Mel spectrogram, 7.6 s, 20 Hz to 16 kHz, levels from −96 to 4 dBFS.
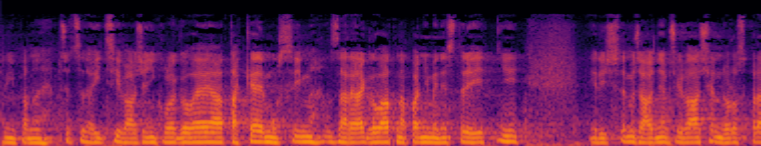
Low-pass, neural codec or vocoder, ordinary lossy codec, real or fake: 14.4 kHz; vocoder, 48 kHz, 128 mel bands, Vocos; MP3, 48 kbps; fake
